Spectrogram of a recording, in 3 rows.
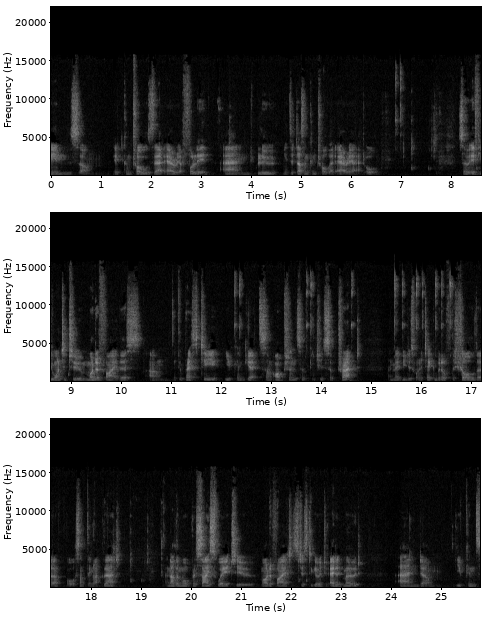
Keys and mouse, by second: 5.6 KP_1.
